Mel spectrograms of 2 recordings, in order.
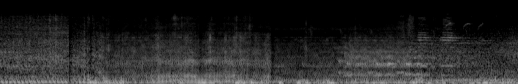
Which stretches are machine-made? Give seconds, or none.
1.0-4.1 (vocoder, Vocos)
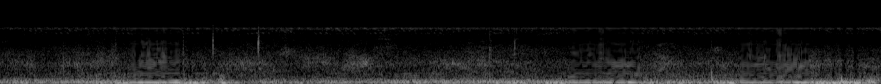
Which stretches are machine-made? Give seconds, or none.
1.3-1.8 (vocoder, BigVGAN v2); 5.7-6.4; 7.4-8.1

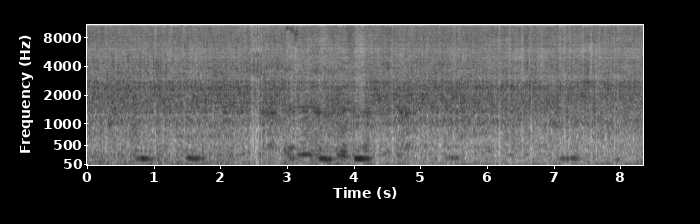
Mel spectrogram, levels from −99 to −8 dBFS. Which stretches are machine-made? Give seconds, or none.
3.2-4.6 (codec, SNAC); 5.9-8.4

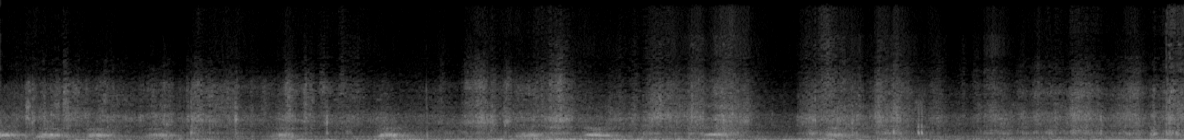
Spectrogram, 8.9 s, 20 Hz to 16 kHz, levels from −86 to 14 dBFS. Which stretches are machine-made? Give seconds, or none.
1.6-6.2 (codec, SNAC)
